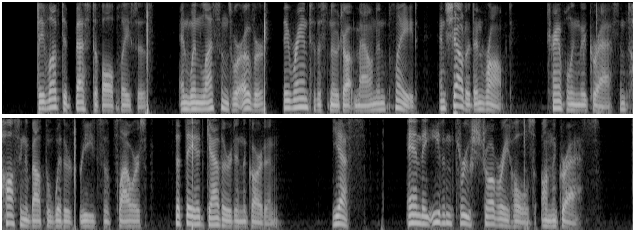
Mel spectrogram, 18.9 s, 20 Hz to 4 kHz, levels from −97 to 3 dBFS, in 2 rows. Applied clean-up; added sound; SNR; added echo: neural mask model RNNoise.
